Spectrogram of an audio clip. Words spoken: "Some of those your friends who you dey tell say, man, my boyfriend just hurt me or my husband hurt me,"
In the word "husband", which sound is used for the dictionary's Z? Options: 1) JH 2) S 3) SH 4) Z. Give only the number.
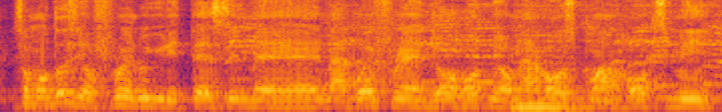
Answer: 2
